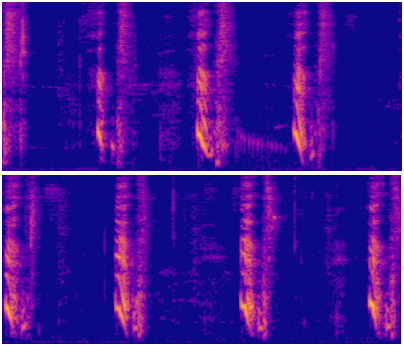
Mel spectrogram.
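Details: Allergy attack from very high sensitivity to pollen and dust, without allergy medication: rapid run of about seven sharp, breathless sneezes in six seconds with short gasps between; allergic sneezing.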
